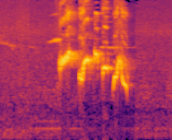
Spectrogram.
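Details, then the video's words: Red-whiskered bulbul in morning song, one brief phrase of four or five fluty, slurred notes that swoop between high and mid pitch, with a low steady hum underneath. "Luyện chào mào hót sáng, QUÁ HAY - CHÉ KÍCH BỔI CĂNG ĐÉT"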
